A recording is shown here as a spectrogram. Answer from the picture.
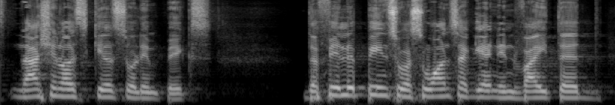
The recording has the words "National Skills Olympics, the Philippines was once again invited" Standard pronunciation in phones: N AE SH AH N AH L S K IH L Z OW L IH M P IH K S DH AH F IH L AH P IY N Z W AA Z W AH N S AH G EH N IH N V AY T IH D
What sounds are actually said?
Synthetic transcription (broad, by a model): N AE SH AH N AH L S K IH L S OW L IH M P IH K S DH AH F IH L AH P IY N S W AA S W AH N S AH G EH N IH N V AY T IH D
